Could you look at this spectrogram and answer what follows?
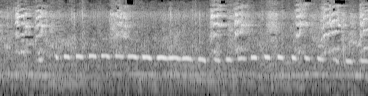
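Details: Lovebirds in the morning, screaming on seeing a person, with a steady high whistle-like tone running through quick repeated chirps and scratchy bursts.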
